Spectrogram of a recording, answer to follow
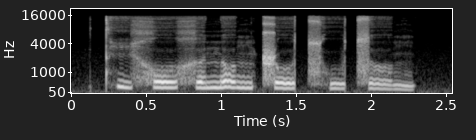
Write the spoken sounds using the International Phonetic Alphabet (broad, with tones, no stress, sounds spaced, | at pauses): t̪ʰ i˥˩ x o˥ ʊ̯ x ə˥ n ɤ˥˧ ŋ ʈ͡ʂ o˥˧ ʊ̯ t͡sʰ u˥˧ t͡s ɤ˥˩ ŋ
